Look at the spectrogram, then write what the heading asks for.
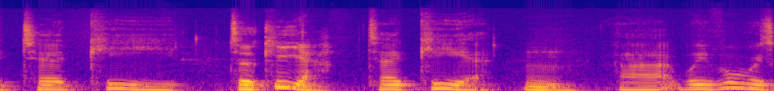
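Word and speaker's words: Türkiye: Turkiya rather than Turkey? Yeah, a lot of people are saying that because that's the actual pronunciation of the country by people who live in Turkiya.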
